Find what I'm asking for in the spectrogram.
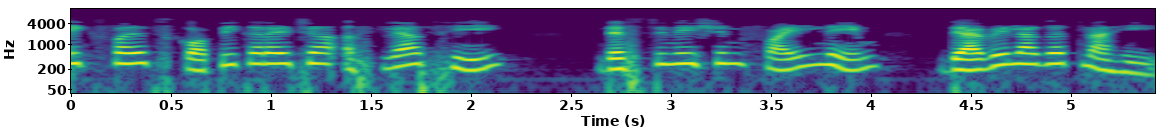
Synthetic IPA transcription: ekfəlskɔpiːkəɾajt͡ɕjaʔəsljasɦiː | ɖesʈineɕənfailnem | d̪jaʋelaɡət̪naɦi

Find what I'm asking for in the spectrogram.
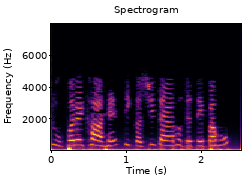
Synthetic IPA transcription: ɾiupəɾekʰaːɦet̪iːkəɕiːt̪əjaɾɦot̪et̪epaɦũ

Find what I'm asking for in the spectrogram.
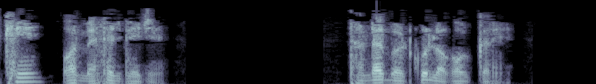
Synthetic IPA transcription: kʰẽɔːɾmɛːsed͡ʒbʱeːd͡ʒḛ̃ː | t̪ʰə̃ɳɖəɾbəɾʈkolɔːkaʊʈ̚kɐɾʔḛ̃ː

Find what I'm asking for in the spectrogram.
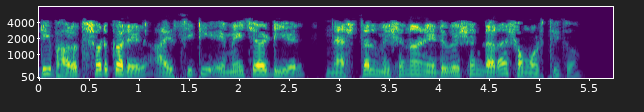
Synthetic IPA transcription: ʈibʱaɾot̪ʃɔɾkaɾeɾajsiʈiemet͡ɕaɾɖieɾ | nɛʃonalmiʃonaɾeɖukeʃond̪aɾaʃɔmoɾt̪ʰit̪o

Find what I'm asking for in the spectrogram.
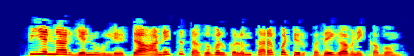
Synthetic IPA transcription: pɪjɛnːaːɾɛnʊɭːeːʈːɐɐnɐɪt̪ːɯt̪ɐɣɐʋɐlɣɐɭɯmt̪ɐɾɐpːɐʈːɪɾɯpːɐðɐɪɡɐʋɐnɪkːɐʋɯm

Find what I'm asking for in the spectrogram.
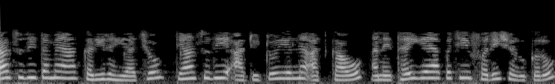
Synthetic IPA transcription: ãsud̪ʱit̪əmeãkəɾiɾəɦjat͡ʃʰɔt̪jãsud̪ʱiʔaʈiʈoɾijəlneʔəʈkaʋoənet̪ʰəiɡəjapət͡ʃʰifəɾiʃəɾukəɾo

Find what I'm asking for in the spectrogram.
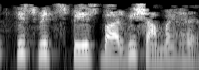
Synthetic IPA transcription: ɪsʋɪt̪speːsbaːɾbʱiʃaːmɪlɦɛː

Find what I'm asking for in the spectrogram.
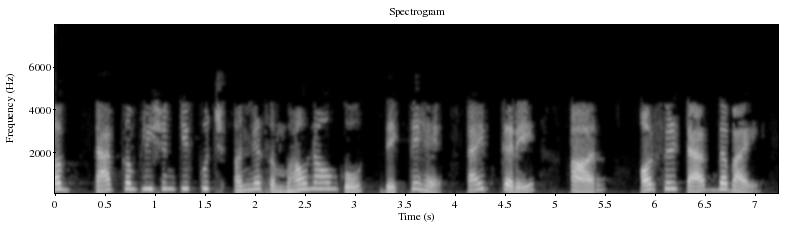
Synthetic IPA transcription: ɐb̚ | ʈɛːp̚kɐ̃mpliːʃənkekʊt͡ʃʰɐnjəsɐ̃mbʱaːʋnaːõkod̪eːk̚ʰt̪eɦɛ̃ː | ʈaːɪp̚kɐɾe | aːɾ | ɔːɾfɪɾʈɛːp̚d̪ɐbaːḛː

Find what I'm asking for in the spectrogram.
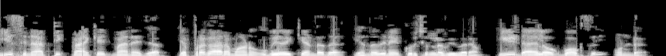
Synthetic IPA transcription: iːsinaːp̚tik̚ːpaːkʲːe̞ːd͡ʑmaːneːd͡ʑɐre̞prɐɣaːɾɐmaːɳɨubɐjo̞ːɡikʲːe̞ːɳɖɐðɨe̞nːɐðine̞kːurit͡ɕːuɭːɐʋiʋɐɾɐmiːɖɐjɐlo̞ːɡ̚boːksiluɳɖɨ

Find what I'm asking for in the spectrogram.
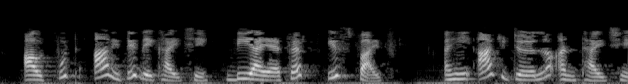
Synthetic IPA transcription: auʈpuʈaɾit̪ed̪ekʰajt͡ʃʰeɖiajefef | isfaiʋ | əɦĩʔaʈuʈəɾəlnoʔə̃nt̪ʰːajt͡ʃʰe

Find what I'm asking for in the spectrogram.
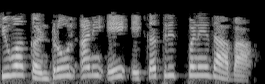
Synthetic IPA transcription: kĩw̃ʋakəɳʈɾolaɽ̃iʔeʔekət̪ɾit̪̚pəɳed̪aba̰

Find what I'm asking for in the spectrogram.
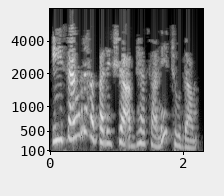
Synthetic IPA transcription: iːsaŋɡɾɐɦɐpɐɾiːkʂɐʔɐ̰bʱjaːsaːnit͡ʃuːd̪a̰ːm

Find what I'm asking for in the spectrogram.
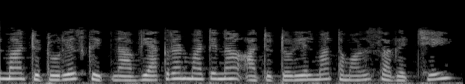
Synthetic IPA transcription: lmãʈuʈoɾijəlskɾipnaʋjakɾəɳmaʈenaʔaʈuʈoɾijəlmãt̪əmaɾũsʋaɡət̪̚t͡ʃʰe

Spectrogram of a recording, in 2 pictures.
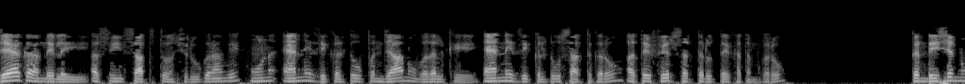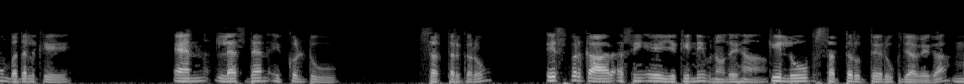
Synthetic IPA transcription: d͡ʒəjaːkəɾə̃nd̪eːləiːəsĩːsət̪t̪õːʃʊɾuːkəɾãːɡeːhʊɳɛːnɪzɪkəlʈuːpəɲd͡ʒaːbnũːbəd̪əlkeːɛːnɪzɪkəlʈuːsət̪kəɾoːət̪eːpʰɪɾsət̪ːəɾʊt̪ːeːkʰət̪əmkəɾoː | kəɳɖiːʃənːũːbəd̪əlkeː | ɛnlɛːsd̪ɛːniːkwəlʈuː | sət̪ːəɾkəɾoː | ɪspɾəkaːɾəsĩːeːjəkiːniːbənãːnd̪eːɦãːkɪloːksət̪ːəɾʊt̪ːeːɾʊkʰd͡ʒaːʋeːɡaː

